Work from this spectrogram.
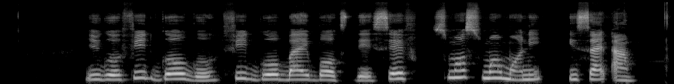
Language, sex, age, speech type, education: Nigerian Pidgin, female, 30-45, spontaneous, tertiary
